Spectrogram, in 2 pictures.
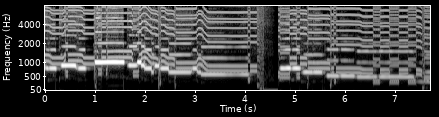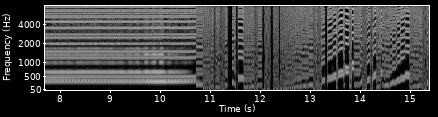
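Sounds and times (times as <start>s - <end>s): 
flute chords: 0.0s - 10.8s.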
